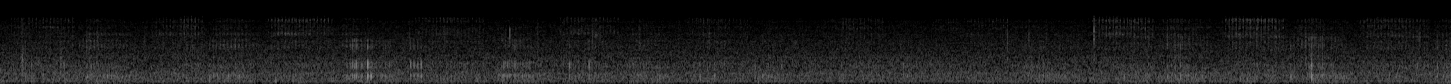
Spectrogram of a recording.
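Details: Ragdoll cat Peanert, settled on a lap and demanding to be petted, keeps up a quiet continuous purring drone, with occasional soft rustling and brief taps over the even low hum.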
